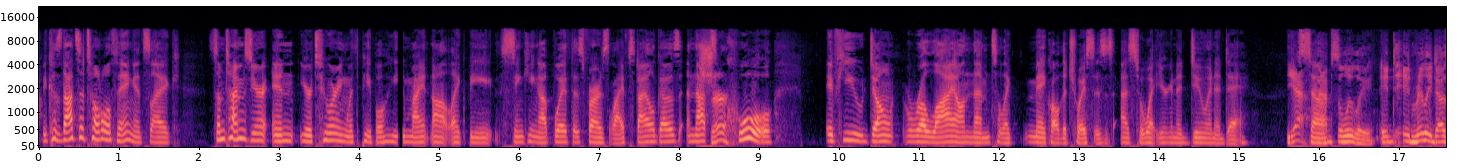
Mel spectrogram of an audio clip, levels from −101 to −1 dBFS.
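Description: A speech recording runs throughout with a rough, grainy texture that points to low-delay AAC compression, likely AAC-ELD at a low rate that fits roughly 32 kbps. The short transform frames resolve the voice's harmonics poorly, so noise fills the gaps between them and the top band sounds thin and synthetic. On a spectrogram the harmonic stripes look smeared, with speckled energy between them and a patchy, less detailed upper region. At 4.47 to 4.56 s, between "touring with people who" and "might not like be", there is AAC frame loss with muting: about 80 ms of audio drops to silence, which is consistent with four consecutive frames being zeroed by the decoder. Because the overlapping windows taper the sound out and back in, the gap has soft edges. The waveform shows a smooth fade to a flat line and a smooth return, and the spectrogram shows a clean, full-band vertical hole.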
